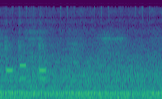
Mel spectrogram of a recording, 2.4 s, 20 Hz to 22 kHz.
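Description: Samsung Galaxy A50 phone dialer sounding short touch-tone (DTMF) key beeps as digits are tapped in: three quick beeps in the first second, for the keys 4, 9 and 7, then only a faint steady hum.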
